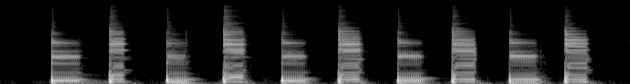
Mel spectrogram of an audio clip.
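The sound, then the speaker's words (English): Nine short, bright tonal bursts in a steady rhythm, each one squashed flat in loudness by a brick-wall limiter with the ratio turned all the way up, with silence between the hits and no talking. “Let's turn the ratio up all the way all the way. This is a crazy, crazy ratio that we're going to.”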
